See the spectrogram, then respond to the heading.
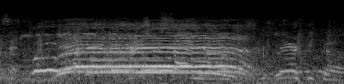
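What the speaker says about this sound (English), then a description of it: "Crowd, you're going to clap for the ones that you like best." A crowd at a rally of Texas public school advocates lets out a sustained, loud cheer of many overlapping voices that swells and then fades, with no distinct clapping standing out.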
